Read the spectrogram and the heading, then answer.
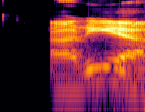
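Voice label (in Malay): "aria", Malay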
